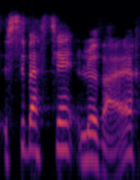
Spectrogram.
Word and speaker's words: Sébastien Levert: usually I don't do that my name is Sebastian Luther which actually means Sebastian I am a office/den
